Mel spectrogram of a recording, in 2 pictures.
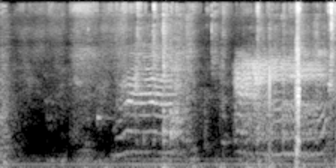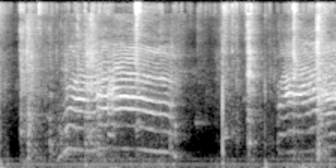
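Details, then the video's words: Loud domestic cats indoors meowing to demand food while it is being prepared: several drawn-out, wavering harmonic meows, some rising then falling, repeated with short gaps, over a steady low hum and clattering kitchen sounds. "loud cats demand food"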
